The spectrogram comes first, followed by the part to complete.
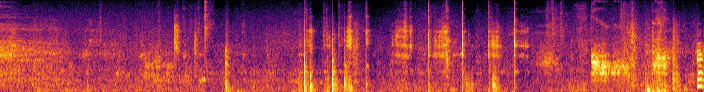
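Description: A spoon scraping and clinking against a mixing bowl as the last of the pumpkin muffin batter is scooped out, with several sharp knocks.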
